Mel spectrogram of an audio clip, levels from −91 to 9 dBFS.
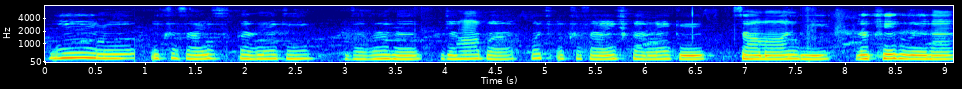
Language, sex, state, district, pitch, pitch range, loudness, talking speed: Hindi, female, Bihar, Kishanganj, 200 Hz, 190-215 Hz, -24 LUFS, 105 wpm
